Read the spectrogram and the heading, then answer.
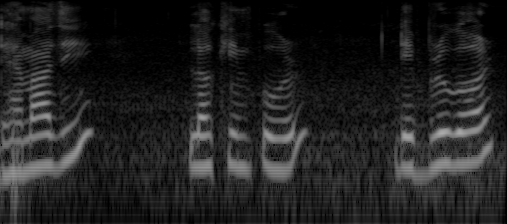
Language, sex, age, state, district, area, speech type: Assamese, male, 18-30, Assam, Dhemaji, rural, spontaneous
